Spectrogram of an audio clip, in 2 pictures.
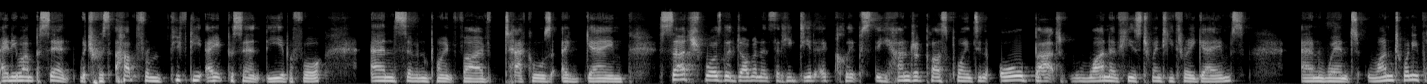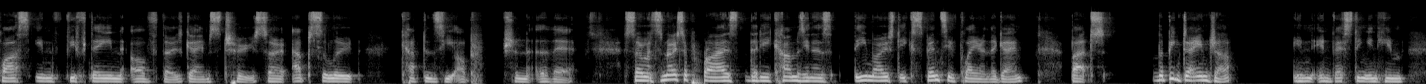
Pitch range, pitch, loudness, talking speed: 140-175 Hz, 150 Hz, -20 LUFS, 155 wpm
